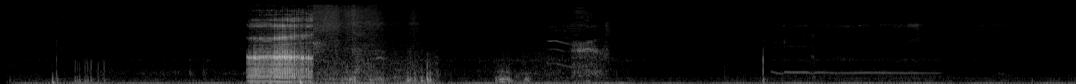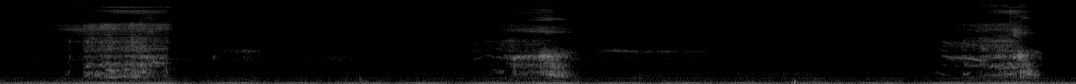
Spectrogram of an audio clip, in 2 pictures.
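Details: Soft, rough breathing noises recurring every few seconds: snoring of a sleeping animal.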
